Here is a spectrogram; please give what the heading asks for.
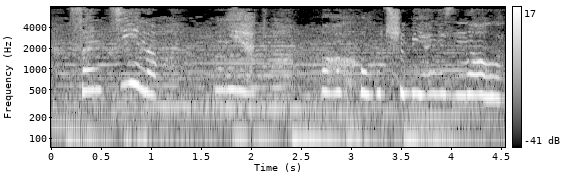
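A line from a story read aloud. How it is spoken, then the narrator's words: Bitter sobbing, queen. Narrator (Russian): горько королева зарыдала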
